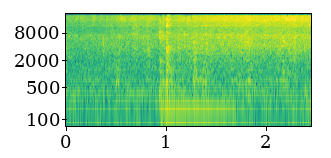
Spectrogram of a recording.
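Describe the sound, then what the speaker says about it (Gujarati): Brinjal mash (ringna olo) being stirred in hot oil, a steady close sizzle with soft scraping strokes and a brief louder clatter of the spoon partway through, no voices. "ખૂબ હલાવી લેવાનું"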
